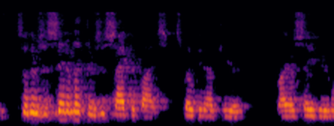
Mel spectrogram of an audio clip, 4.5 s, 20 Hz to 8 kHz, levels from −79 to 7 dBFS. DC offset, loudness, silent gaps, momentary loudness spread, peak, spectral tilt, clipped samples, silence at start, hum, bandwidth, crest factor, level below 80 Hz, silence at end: under 0.1%; -24 LUFS; none; 10 LU; -6 dBFS; -7 dB/octave; under 0.1%; 0 s; none; 6 kHz; 16 dB; under -90 dBFS; 0 s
